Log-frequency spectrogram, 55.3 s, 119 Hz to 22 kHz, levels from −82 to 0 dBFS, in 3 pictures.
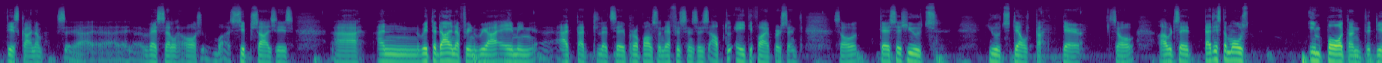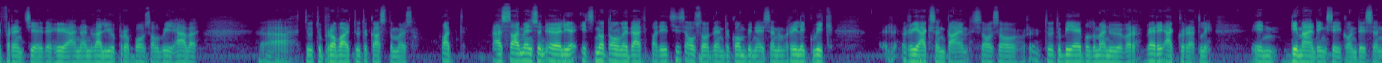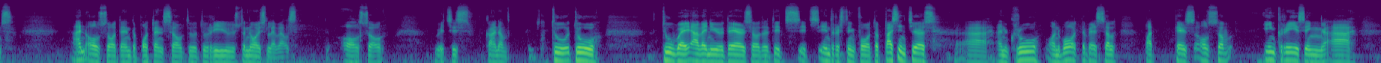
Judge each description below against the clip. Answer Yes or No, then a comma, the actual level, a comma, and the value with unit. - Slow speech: No, average, 145 wpm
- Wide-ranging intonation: No, narrow, 2.6 semitones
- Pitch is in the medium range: No, low, 115 Hz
